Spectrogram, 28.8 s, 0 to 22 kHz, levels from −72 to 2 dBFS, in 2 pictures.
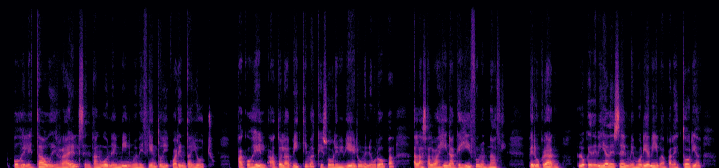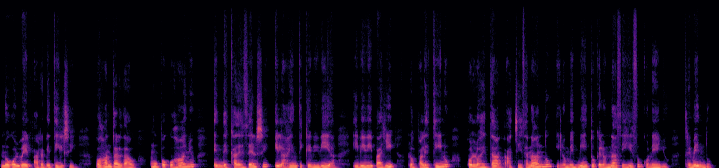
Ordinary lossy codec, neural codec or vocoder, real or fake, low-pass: none; autoencoder, 48 kHz, 128 numbers a frame, DAC-VAE, trained on Japanese speech; fake; none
